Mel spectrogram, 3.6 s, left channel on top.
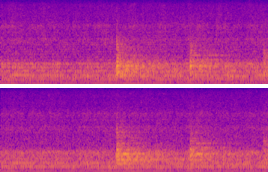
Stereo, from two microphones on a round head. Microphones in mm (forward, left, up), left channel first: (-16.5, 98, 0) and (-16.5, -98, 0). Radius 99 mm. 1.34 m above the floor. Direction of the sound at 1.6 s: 20° left (ahead or behind).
